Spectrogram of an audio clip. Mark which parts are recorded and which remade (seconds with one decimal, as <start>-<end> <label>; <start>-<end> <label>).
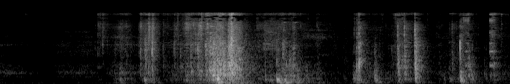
0.0-1.0 recorded; 1.0-1.6 remade; 1.6-5.1 recorded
